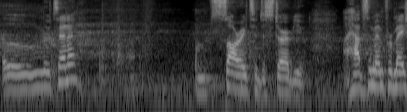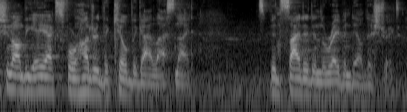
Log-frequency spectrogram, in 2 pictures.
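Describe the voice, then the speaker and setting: Hesitant, mid-pitched police officer played by a man. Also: normal speed, a little hiss or hum, lightly acted. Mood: apologetic. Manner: hesitant, deferential. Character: apologetic, deferential male police officer. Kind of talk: video game acting.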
